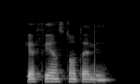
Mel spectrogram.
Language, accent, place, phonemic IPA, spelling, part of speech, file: French, France, Lyon, /ka.fe ɛ̃s.tɑ̃.ta.ne/, café instantané, noun, LL-Q150 (fra)-café instantané.wav
- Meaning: instant coffee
